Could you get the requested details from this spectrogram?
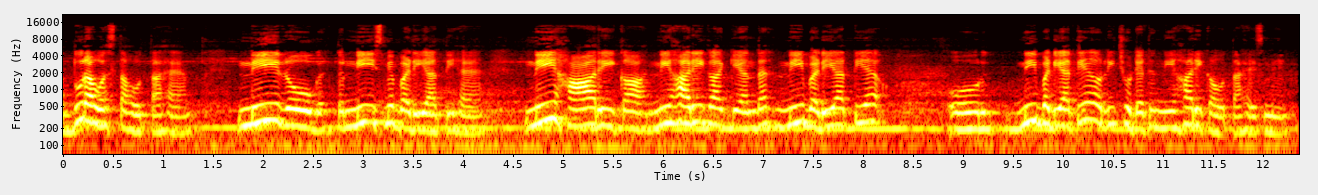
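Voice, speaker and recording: A woman teacher giving an exam revision lesson, repeating each word slowly to drill its correct spelling. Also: a little high, a little hiss or hum.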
